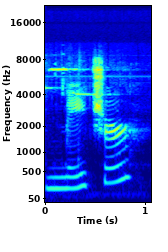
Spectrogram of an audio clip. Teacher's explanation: nature is kind of tricky because it has that T that sounds like a ch sound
